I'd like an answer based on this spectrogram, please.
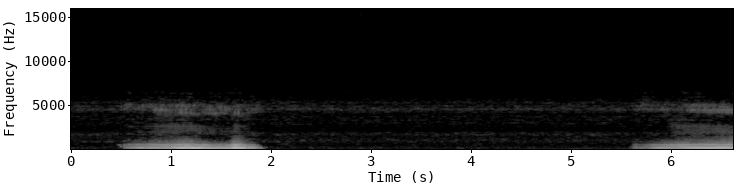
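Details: Snoring French Bulldog: a rough, rattling inhaled snore lasting over a second, then a long quiet gap before the next low, harmonic snore begins.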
